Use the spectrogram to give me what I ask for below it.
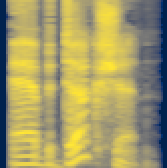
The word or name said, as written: abduction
